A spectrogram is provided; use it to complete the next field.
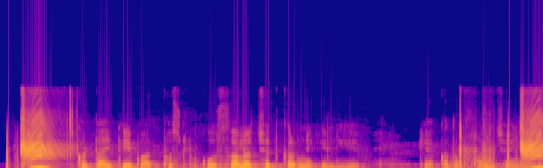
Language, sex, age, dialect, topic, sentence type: Hindi, male, 25-30, Marwari Dhudhari, agriculture, question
